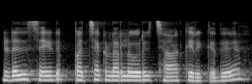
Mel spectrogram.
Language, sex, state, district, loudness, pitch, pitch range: Tamil, female, Tamil Nadu, Kanyakumari, -15 LUFS, 195 Hz, 190-210 Hz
